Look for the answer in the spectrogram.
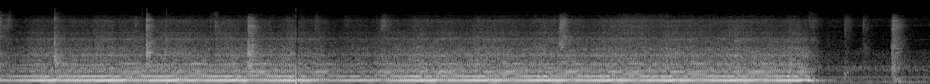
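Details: Indesit 1200 WIDXL washing machine during a wash: low rough grinding drone with steady hum from the turning drum, stopping abruptly near the end; cause unknown.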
